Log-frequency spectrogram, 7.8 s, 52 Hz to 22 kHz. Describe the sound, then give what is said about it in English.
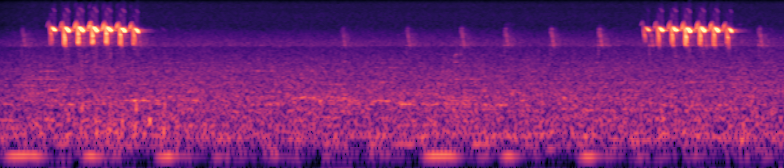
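Rusty flowerpiercer calls come in two bursts of rapid, high, thin chips, each a quick run of several notes. Several seconds of quiet hiss with faint scattered notes separate the bursts. “Rusty Flower Piercer, 1.”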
